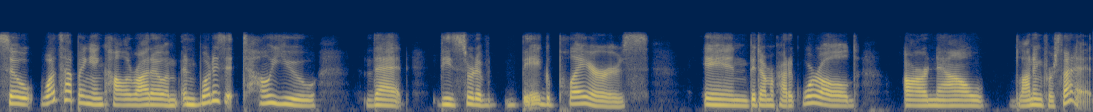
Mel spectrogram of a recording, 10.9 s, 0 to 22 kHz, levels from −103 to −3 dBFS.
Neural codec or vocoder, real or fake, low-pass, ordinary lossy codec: codec, 24 kHz, 0.9 kbps, WavTokenizer, medium speech release version 1; fake; 7.2 kHz; Opus, 32 kbps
